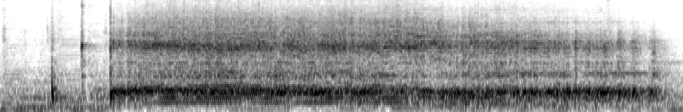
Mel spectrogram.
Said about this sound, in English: We're gonna use the blender, okay?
